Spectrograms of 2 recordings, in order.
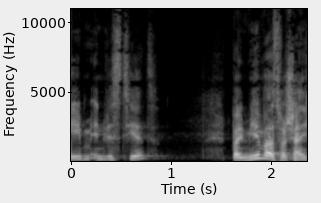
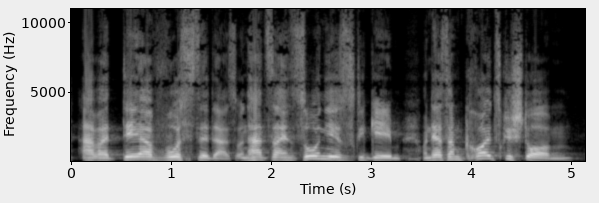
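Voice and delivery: ordinary talk, nothing marked

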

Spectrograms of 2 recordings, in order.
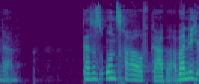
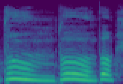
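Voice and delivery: slow heartbeat; 2 semitones lower, much slower than usual. Shown as a demonstration. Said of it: "sondern es wird langsamer".

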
